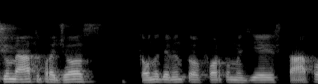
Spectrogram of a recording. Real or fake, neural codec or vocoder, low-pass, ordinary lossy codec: real; none; 7.2 kHz; AAC, 48 kbps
